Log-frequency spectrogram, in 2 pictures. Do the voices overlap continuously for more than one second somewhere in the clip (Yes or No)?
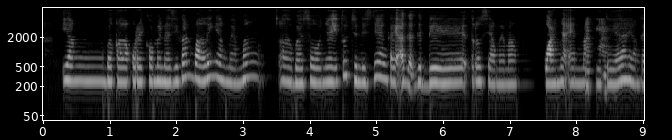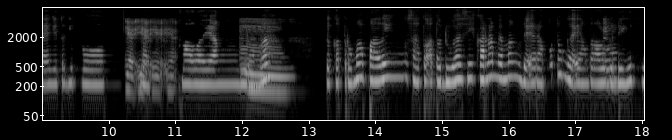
No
